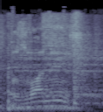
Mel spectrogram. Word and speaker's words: позвонишь: Позвонишь. – Чё? – Позвонишь. Нет такого слова «позвонишь». – Сейчас такого слова нет, речь о закрепленной норме, а в будущем форма с ударением на «о» возможно появится.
